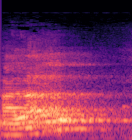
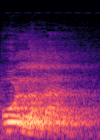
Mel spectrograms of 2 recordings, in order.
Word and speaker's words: halal: Il y a des gens qui prononcent halal, mais hébreu prononce Holal.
